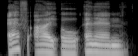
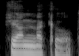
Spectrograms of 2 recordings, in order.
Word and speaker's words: Fionn: Is that Fion? Yeah. Okay. Pronounce it Fion.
